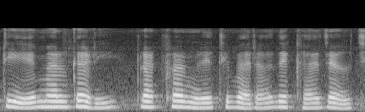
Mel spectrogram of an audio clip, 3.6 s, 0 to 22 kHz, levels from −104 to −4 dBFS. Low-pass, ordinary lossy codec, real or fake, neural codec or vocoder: none; none; real; none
